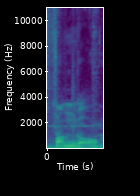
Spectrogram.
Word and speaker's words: Fungal: match i agree miss fungal i didn't even realize that it changed it's pronounced missed fun gal actually deployed two fun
